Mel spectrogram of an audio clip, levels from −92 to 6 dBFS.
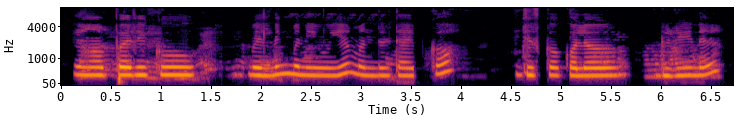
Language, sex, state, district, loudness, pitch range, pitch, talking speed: Bhojpuri, female, Uttar Pradesh, Gorakhpur, -24 LUFS, 265-290 Hz, 280 Hz, 125 wpm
